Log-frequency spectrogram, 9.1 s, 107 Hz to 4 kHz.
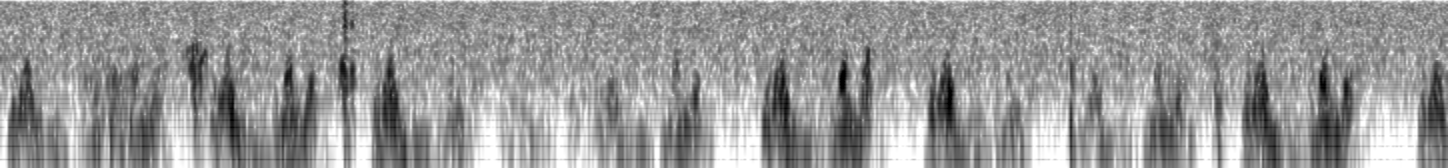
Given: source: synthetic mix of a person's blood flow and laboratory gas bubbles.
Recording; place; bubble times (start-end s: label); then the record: Doppler ultrasound of blood flow; precordium
0.56-1.06 s: bubbles
1.17-1.30 s: bubbles
2.10-2.23 s: bubbles
5.40-5.47 s: bubbles
6.66-6.74 s: bubbles
7.58-7.67 s: bubbles
From the record:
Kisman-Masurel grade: 122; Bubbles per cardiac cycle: 1 to 2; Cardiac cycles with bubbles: 10 to 50%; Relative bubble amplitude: moderate (0.250 to 0.450); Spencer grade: 2 (many but less than half of the cardiac periods contain bubble signals, singularly or in groups); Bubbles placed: only in the low amplitude regions of the cardiac cycle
